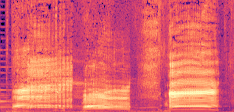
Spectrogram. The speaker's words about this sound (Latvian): Tās aitas jums tādas komunikablas, vai ne? Pieradušas pie, pie apmeklētājiem.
